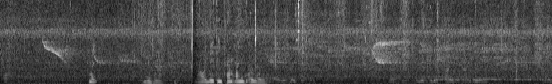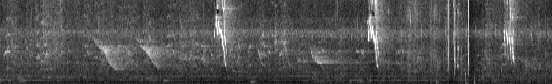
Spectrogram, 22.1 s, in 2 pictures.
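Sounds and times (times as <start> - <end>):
loud high falling bird calls: 6.4 - 21.5.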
